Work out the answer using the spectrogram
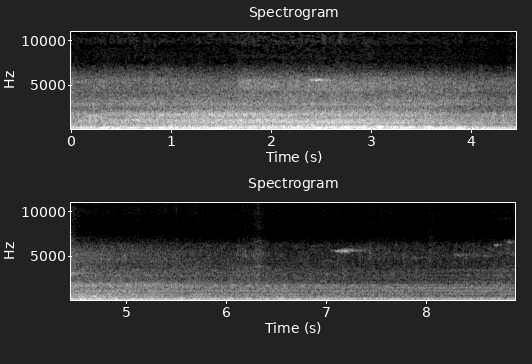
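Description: A DEMU train's coaches rolling past on the rails, with steady running noise from the wheels and running gear. The noise is loudest until the rear cab passes about four seconds in, then fades as the train draws away.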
